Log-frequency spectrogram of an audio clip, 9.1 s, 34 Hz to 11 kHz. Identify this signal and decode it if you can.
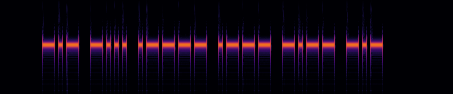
Morse code, heard as a keyed tone, about 15 wpm, 700 Hz. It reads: KB1JYK
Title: USA Call Signs - 6 Characters - Repeated 2x - 15wpm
